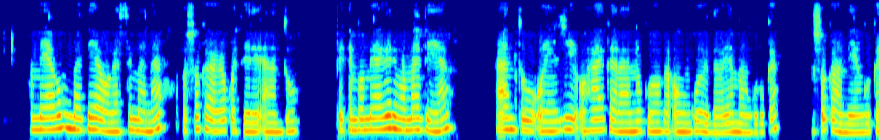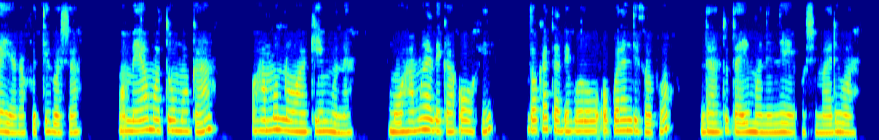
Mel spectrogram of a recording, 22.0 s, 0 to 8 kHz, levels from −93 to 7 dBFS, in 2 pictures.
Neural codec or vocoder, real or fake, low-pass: none; real; 7.2 kHz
